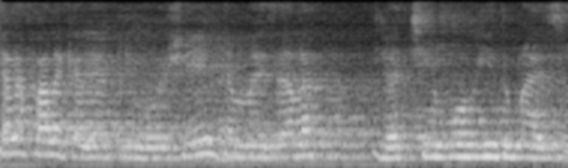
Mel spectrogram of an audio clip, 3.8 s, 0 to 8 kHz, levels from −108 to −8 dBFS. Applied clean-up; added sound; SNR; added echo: none; none; none; reverberation time 2.3 s.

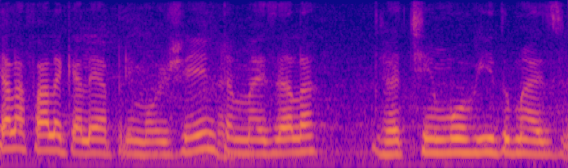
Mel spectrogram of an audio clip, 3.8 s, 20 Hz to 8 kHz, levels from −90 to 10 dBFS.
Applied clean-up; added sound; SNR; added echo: none; none; none; none.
